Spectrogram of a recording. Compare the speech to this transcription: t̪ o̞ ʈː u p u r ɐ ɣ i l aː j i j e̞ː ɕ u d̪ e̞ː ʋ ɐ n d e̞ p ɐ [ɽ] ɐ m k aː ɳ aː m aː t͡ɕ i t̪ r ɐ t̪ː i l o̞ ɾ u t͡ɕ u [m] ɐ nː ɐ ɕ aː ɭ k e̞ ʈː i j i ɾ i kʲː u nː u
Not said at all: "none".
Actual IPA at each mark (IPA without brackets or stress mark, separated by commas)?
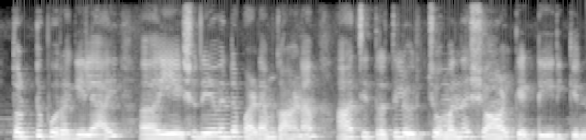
ɽ, m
